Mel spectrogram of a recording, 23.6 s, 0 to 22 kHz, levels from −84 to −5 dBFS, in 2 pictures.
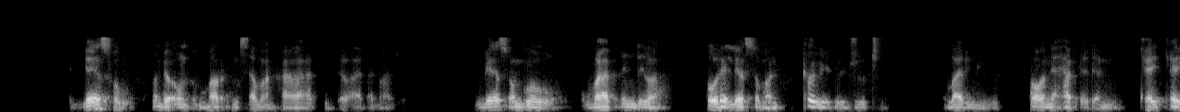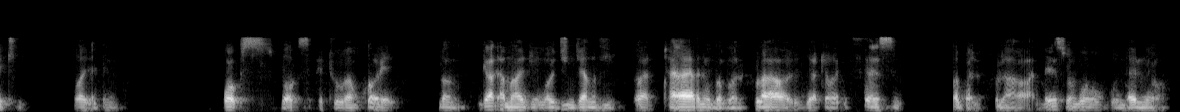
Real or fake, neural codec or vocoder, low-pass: fake; codec, 24 kHz, 1.5 kbps, HILCodec; 5.4 kHz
